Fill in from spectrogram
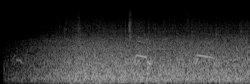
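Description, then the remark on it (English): Steady roar of North Sea waves breaking and churning surf off a giant sandbar on the western coast of the Netherlands, where kite surfers ride; a broad continuous wash of noise that swells quickly and holds, with some wind rumble mixed in and no voices. “On the western coast of the Netherlands, kite surfers ride the waves off a giant sandbar that juts deep into the North Sea.”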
